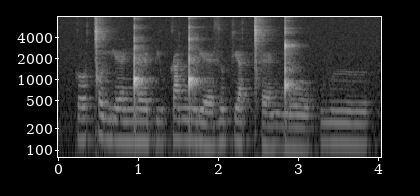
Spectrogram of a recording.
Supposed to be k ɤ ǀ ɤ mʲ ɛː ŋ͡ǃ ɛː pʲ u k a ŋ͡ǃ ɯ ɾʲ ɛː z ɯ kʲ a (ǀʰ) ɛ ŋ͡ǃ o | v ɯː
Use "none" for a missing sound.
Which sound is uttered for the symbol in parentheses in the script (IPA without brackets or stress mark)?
ǀʰ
